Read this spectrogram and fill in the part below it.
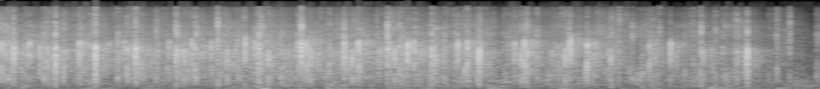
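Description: Steady applause from an audience at an evening event at the BBox, dense clapping throughout at an even level with no pauses, sustained for several seconds.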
